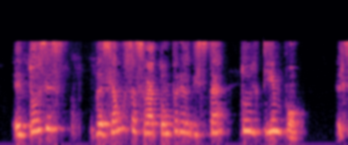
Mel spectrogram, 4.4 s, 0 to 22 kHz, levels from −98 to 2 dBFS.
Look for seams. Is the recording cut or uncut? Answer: cut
